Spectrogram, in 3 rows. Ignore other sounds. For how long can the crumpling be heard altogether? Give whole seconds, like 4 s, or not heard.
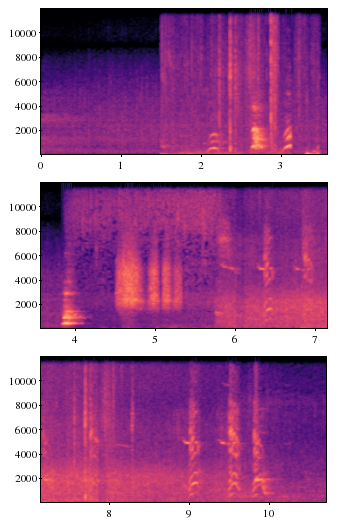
3 s.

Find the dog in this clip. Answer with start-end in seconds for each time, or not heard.
1.5-10.1.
